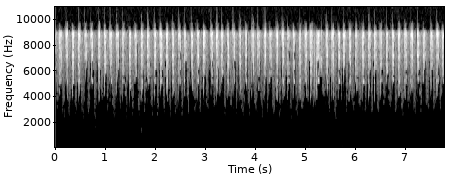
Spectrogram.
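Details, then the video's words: Meadow katydid (등줄어리쌕쌔기) from a 2020 National Institute of Biological Resources recording. It sings a very high, dry, buzzy stridulation of rapid pulses, about six per second, with steady rhythm throughout and no other sounds. "등줄어리쌕쌔기, 여러번 듣기, 곤충소리"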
